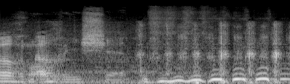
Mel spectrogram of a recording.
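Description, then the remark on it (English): A person imitates a panting puppy with quick, rhythmic voiced huffs, about eight in a row, loud, after a brief stretch of murmured voices and breathy noise. “You feel like a puppy. What? And you begin panting and drop to all fours.”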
